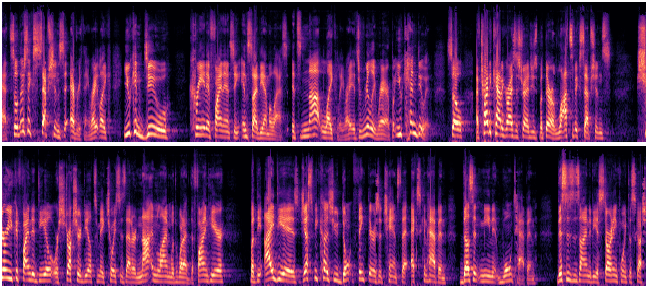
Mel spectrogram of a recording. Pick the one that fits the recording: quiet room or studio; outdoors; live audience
live audience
